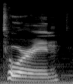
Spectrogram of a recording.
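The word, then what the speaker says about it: Porunn: Is it Torin? I feel like it's spelled Porin, but we pronounce it Torin.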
